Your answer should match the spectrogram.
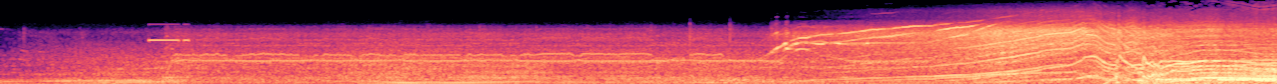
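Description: FPV drone's brushless motors: a short beep, then a steady idle whine, then a rising whine from about eight seconds in as the throttle goes up for take-off, getting louder to the end.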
